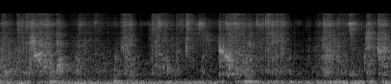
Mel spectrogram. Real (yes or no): no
